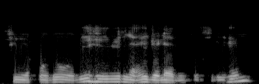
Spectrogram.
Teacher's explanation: إتباع الميم لكسر الهاء، وتصبح كسر الهاء والميم معا لأبي عمرو ويعقوب للبصريين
